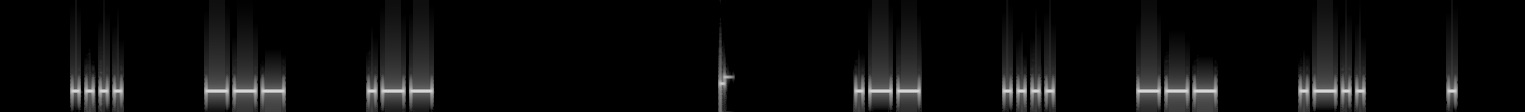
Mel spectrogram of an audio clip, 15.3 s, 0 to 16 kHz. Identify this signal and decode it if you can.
Morse code, heard as a keyed tone, about 17 wpm, spaced as for 8 wpm, 700 Hz. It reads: HOW WHOLE
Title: 4x Character Spacing - Top 500 Words - 17wpm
